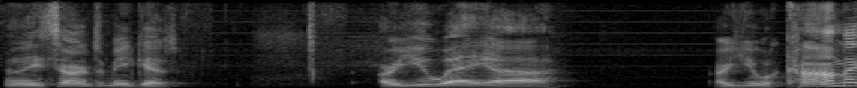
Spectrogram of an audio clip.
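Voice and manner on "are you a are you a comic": slow, disgusted tone full of distaste. Retelling a comedy club owner questioning him: imitating a disgusted question. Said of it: "this look of, like, disgust".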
